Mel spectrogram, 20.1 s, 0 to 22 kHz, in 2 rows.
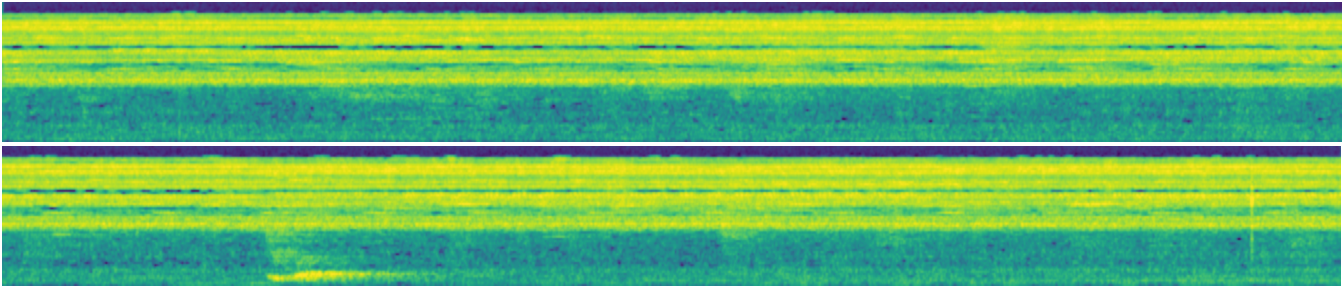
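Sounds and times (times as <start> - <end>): background hiss: 0.0 - 20.0.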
